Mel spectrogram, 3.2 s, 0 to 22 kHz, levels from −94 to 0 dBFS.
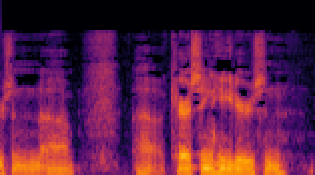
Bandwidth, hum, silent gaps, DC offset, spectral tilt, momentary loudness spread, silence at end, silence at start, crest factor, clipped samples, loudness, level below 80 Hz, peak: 10.5 kHz; none; none; under 0.1%; -6 dB/octave; 19 LU; 0.05 s; 0 s; 18 dB; under 0.1%; -23 LUFS; -40 dBFS; -4 dBFS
